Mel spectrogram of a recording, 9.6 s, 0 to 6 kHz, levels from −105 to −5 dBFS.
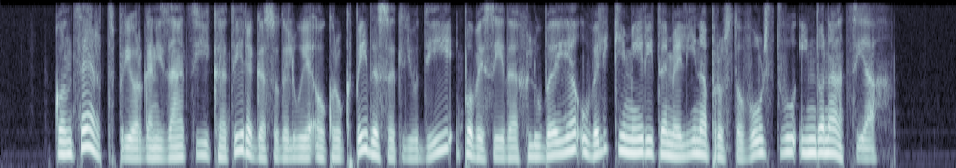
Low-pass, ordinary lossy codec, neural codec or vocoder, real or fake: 5.4 kHz; none; none; real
